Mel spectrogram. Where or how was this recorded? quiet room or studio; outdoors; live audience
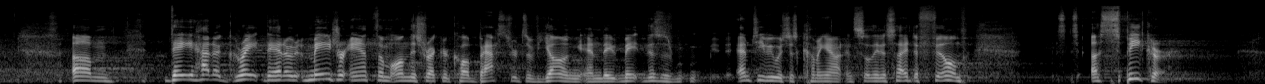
live audience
